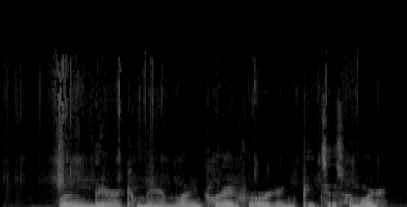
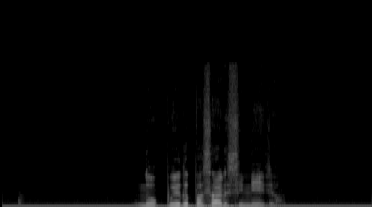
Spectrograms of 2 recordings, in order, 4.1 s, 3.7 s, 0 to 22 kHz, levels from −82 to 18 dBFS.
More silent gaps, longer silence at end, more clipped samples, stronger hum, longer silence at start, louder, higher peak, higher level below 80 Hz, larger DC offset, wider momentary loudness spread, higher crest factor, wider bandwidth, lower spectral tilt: neither; first, 0.25 s vs 0 s; neither; second, none vs 60 Hz at -50 dBFS; first, 0.55 s vs 0 s; about the same, -35 LUFS vs -36 LUFS; about the same, -18 dBFS vs -18 dBFS; about the same, -48 dBFS vs -48 dBFS; neither; second, 8 LU vs 19 LU; about the same, 16 dB vs 20 dB; about the same, 16.5 kHz vs 15.5 kHz; about the same, -7.5 dB/octave vs -6.5 dB/octave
